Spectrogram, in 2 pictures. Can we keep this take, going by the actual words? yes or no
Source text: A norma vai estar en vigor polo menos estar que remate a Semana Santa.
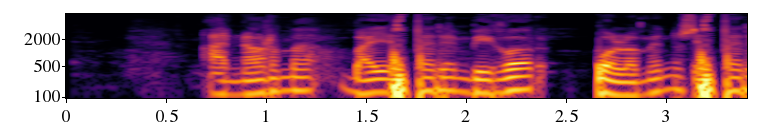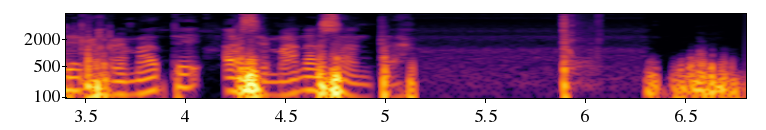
yes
